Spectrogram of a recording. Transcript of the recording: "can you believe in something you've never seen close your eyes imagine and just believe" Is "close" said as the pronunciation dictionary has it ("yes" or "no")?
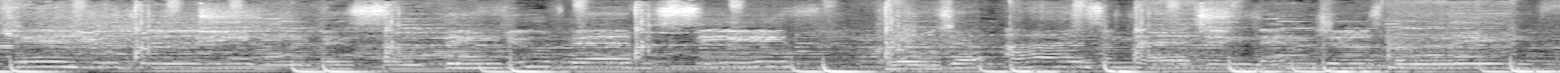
no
